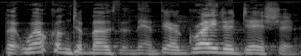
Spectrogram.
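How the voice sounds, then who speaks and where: A woman's voice: mid-range voice, fast, heavy background noise. An older woman introducing new residents at a meeting, laughing often and losing her place. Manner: warm, giggly, scattered, self-deprecating. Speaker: retiring neighborhood representative. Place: chapel hall.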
